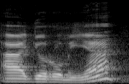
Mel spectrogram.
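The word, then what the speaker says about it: آجرومية: Dan sampai dalam sebahagian niskhah tulisannya itu limasailil ajrumiyah, fayuqra'u, maka dibacakan akan dianya ajrumiyah dengan fathah hamzah, hal keadaan hamzah yang mamdudah.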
